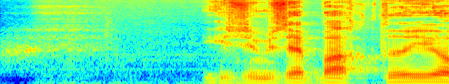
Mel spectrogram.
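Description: A man talks calmly into a phone, close by.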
